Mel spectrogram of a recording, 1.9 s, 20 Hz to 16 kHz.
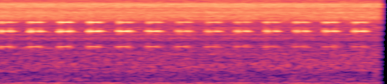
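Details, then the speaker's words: Toptes PT210S combustible gas leak detector with swan-neck, tested on a small deliberate gas leak in a caravan: quick high-pitched beeps about five a second, steady and even over a quiet room, alarming at once on leaking gas. "Oh see if I've got a gas leak go in here oh yeah see it's beep beeping straight away when the detas miles"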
